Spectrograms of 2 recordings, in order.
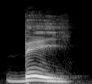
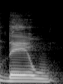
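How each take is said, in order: First: Dei said slowly, ending in an ei glide. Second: Del ending with a clear L sound; del, wrong reading with a final L. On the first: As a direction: stretch out dei slowly, no L sound. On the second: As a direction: contrast it: del with an L at the end. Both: Shown as a demonstration. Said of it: "e não del".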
